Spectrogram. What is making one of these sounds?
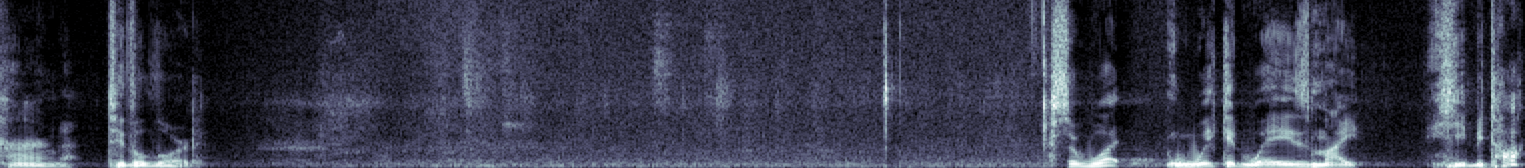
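A man speaks with feeling into a microphone, pausing between phrases.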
